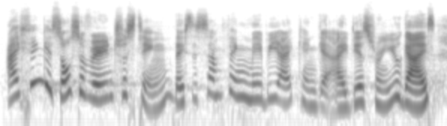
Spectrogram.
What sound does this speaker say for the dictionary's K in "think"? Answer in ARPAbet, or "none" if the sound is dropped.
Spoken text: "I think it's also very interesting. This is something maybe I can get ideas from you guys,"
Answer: K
